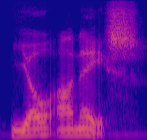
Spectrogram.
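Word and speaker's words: Ἰωάννης: Yoda Omega alpha new eta sigma pronounced yo anace.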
